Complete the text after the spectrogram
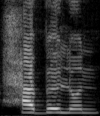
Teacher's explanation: با پہ جزم ہے تو ہم با کو ہلاتے ہوئے یہ کلمہ کو ادا کریں گے، کیونکہ یہاں حکم ہوا قلقلہ۔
